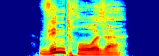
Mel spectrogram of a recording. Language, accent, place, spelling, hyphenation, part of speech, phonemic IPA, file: German, Germany, Berlin, Windrose, Wind‧ro‧se, noun, /ˈvɪntˌʁoːzə/, De-Windrose.ogg
- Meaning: 1. compass rose 2. wind rose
